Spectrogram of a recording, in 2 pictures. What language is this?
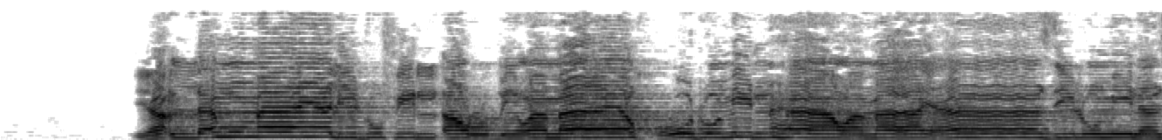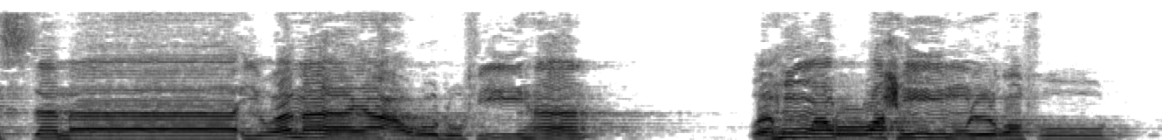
Arabic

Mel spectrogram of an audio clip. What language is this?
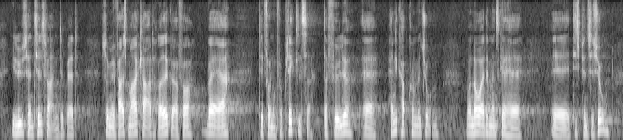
Danish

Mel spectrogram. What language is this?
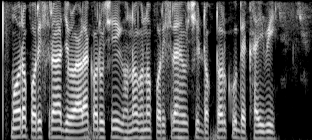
Odia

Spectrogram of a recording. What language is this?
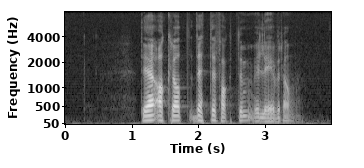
Norwegian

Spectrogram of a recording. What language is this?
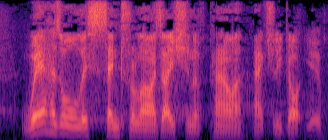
English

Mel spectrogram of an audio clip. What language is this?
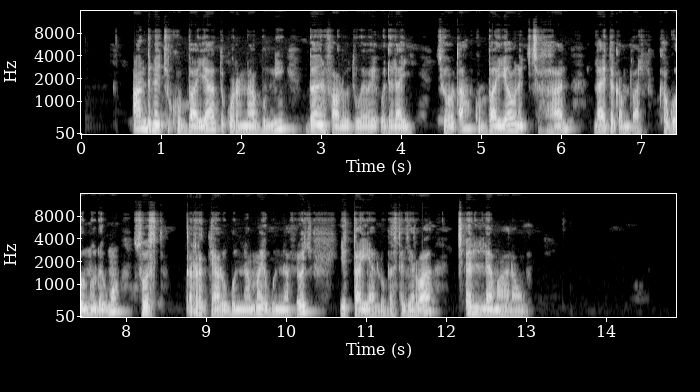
Amharic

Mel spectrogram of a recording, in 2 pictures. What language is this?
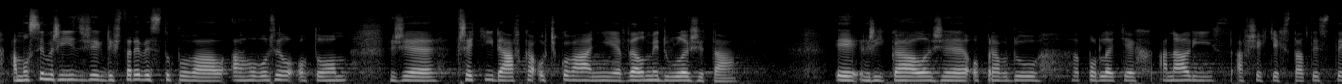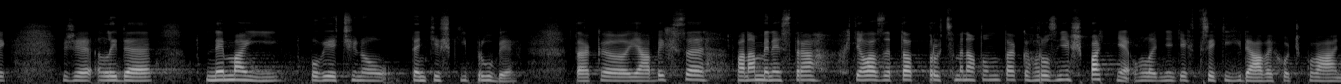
Czech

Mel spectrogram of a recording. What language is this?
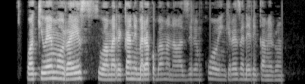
Swahili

